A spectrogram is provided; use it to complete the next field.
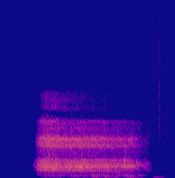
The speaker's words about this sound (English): If you've never practiced Ujjayi breath, you can place your hand in front of your mouth, and as the exhale comes out, imagine that you are making fog on a window.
